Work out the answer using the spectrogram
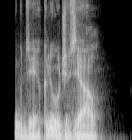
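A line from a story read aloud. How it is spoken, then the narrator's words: Hoarse fat man. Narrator (Russian): хрипло спросил толстый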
